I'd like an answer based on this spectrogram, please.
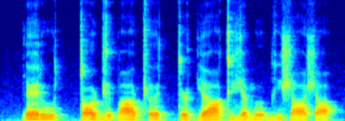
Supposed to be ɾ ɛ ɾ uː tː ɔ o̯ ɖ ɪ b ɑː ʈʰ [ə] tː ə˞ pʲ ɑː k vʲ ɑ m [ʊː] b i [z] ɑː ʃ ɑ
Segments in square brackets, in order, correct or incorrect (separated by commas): incorrect, correct, incorrect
